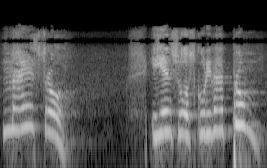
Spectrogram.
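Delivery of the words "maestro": awed whisper of recognition. Acted.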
